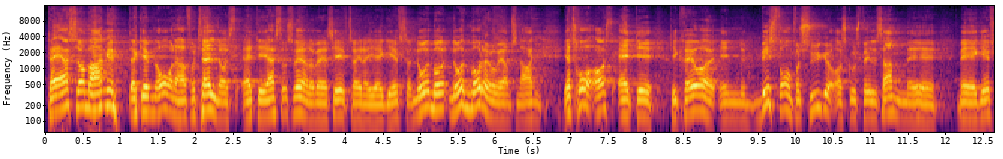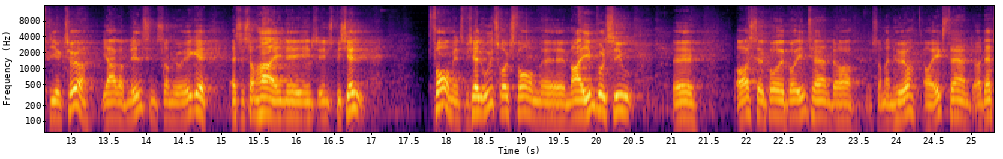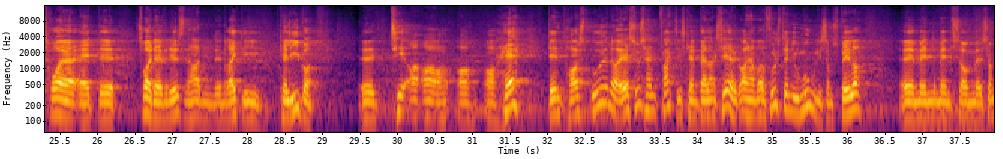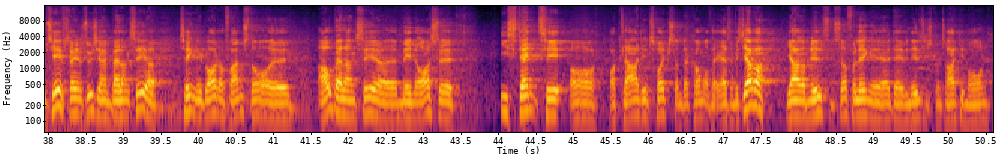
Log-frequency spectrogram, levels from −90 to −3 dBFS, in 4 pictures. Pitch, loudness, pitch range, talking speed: 125 Hz, -18 LUFS, 115-140 Hz, 185 wpm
